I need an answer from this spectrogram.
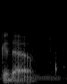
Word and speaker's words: Godot: I was studying theater I already knew that it was pronounced gdau but I kind of like God do better if I'm being honest I love the YouTubers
